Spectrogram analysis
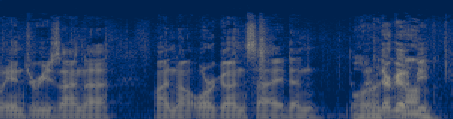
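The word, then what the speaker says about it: Oregon: Or gun. She said you just take a picture and make a gun symbol. You'll never forget it again.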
